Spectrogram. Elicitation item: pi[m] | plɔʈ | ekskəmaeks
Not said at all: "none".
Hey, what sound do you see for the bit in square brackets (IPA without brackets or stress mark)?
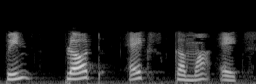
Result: n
